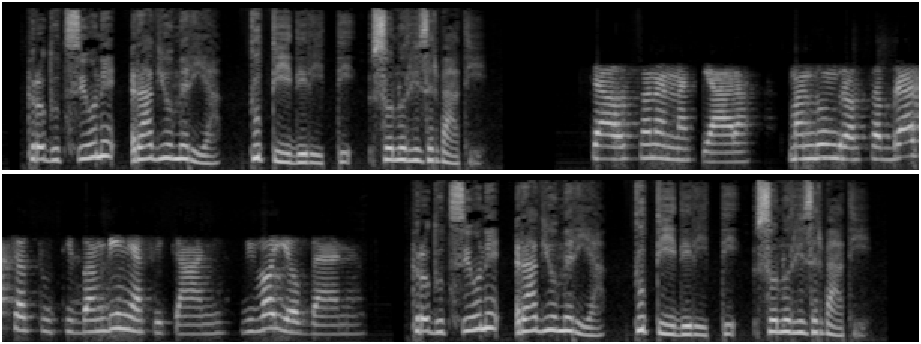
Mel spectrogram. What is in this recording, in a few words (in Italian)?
9 anni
